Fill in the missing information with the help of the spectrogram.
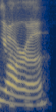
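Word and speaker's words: Tierra: saying it wrong too because it sounds like the word Tiara but it's Tiara like Earth like Ang Earth gotcha gotcha I would agre say Tiara because she makes old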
